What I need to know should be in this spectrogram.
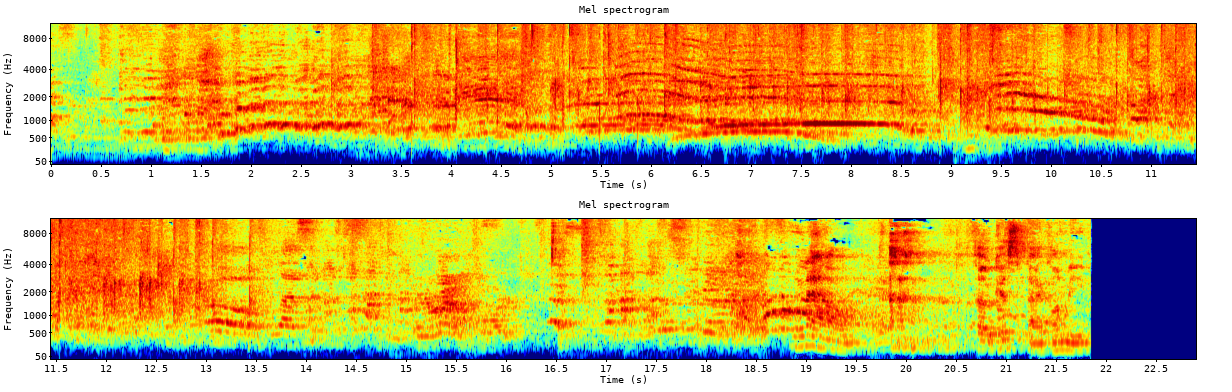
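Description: Young men and women sing on stage, heard from the audience in a large hall.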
